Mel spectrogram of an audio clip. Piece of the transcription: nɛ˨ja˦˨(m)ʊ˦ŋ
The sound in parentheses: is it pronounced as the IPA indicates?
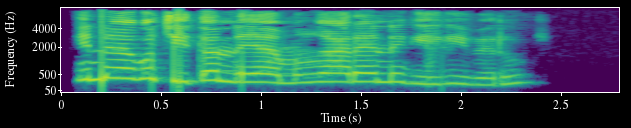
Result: yes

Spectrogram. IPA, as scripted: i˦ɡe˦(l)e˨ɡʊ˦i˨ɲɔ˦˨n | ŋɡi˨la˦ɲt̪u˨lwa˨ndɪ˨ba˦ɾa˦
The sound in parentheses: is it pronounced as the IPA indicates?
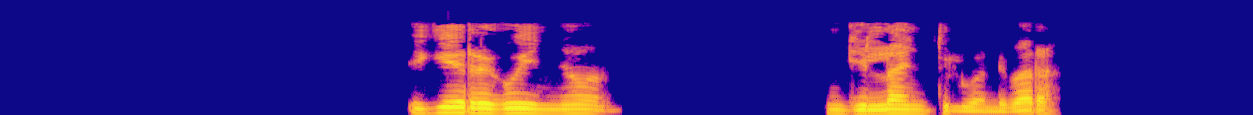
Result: no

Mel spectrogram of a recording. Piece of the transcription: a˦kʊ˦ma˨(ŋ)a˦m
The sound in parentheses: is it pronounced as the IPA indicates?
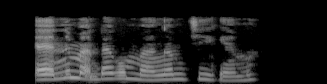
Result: yes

